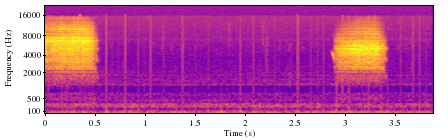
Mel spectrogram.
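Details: Hungry wild barn owl chicks in a nest box receive a jird from their mother, giving two broad, breathy hissing screeches roughly two and a half seconds apart, with a low steady hum beneath.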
